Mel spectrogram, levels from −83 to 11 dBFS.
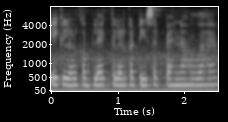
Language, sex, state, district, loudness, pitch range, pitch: Hindi, female, Bihar, Katihar, -18 LUFS, 225-235 Hz, 230 Hz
